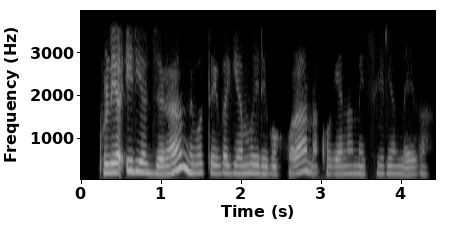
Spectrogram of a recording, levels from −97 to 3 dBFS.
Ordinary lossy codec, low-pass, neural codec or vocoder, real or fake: none; 3.6 kHz; codec, 16 kHz, 1 kbps, X-Codec, WavLM features, trained on Multilingual LibriSpeech; fake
